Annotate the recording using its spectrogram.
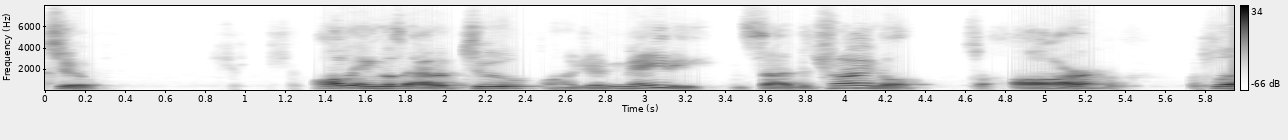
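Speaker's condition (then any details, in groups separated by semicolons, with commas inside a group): No condition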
